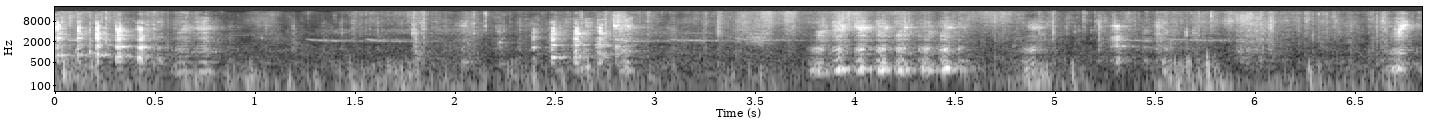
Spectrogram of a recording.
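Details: Young goat kids between one day and one week old, friendly and playful on a farm; a quavering, tremulous bleat sounds midway, with fainter bleats and shuffling noises around it.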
